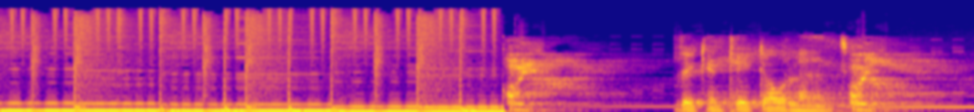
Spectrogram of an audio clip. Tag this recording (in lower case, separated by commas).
speech, music, hip hop music, drum and bass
